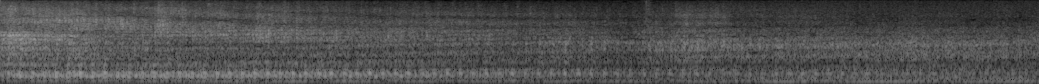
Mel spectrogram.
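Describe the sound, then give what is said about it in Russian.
An airplane circles above a fortress, making a steady, loud droning engine hum. The broad rumble holds evenly through the whole stretch, with no voices. “Он встает и быстро идет к окну. Над крепостью кружит самолет.”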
